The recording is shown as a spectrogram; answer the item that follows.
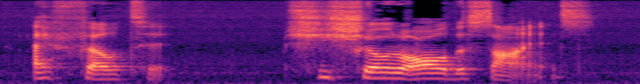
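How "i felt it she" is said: usual speaking voice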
